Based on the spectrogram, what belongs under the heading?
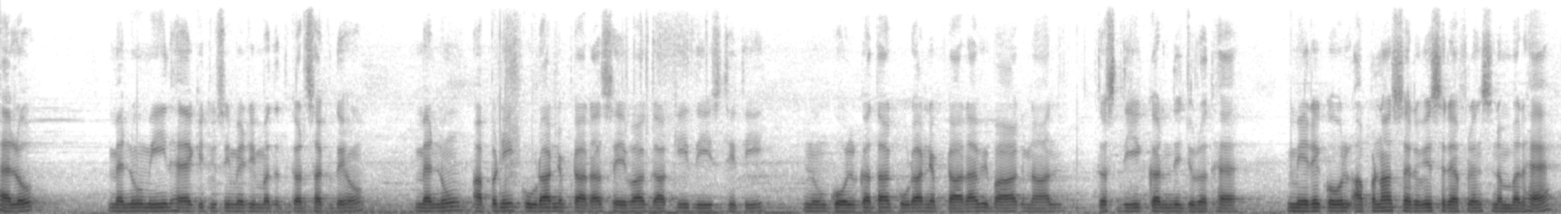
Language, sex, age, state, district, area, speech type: Punjabi, male, 18-30, Punjab, Jalandhar, urban, read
